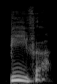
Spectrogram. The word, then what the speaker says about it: Belvoir: These subtleties, not to mention being in the no when it comes to pronunciation, Belvoir, for example, is incomprehensibly pronounced beaver, are inherited with birth.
